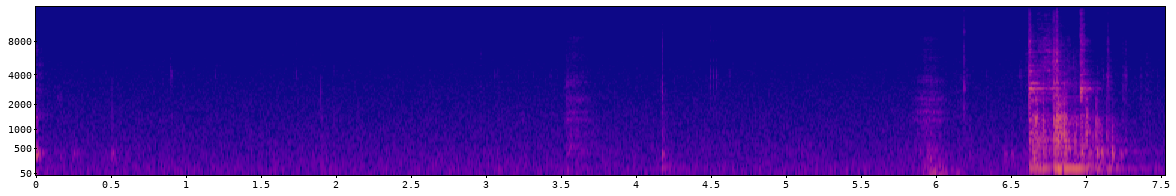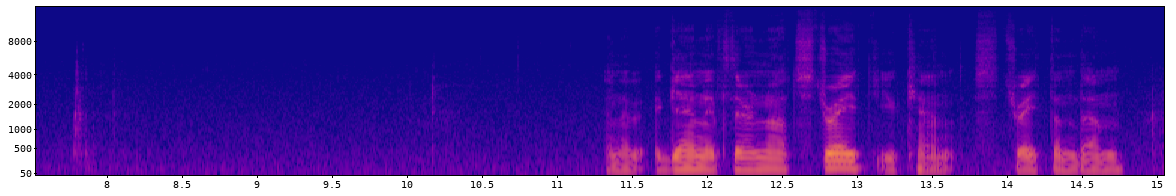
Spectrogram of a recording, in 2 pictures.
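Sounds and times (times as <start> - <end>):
object clattering on workbench: 6.6 - 7.4.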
